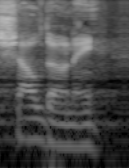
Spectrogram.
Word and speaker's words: Sheldoni: It is exactly as it's spelled. It's not. Good morning, I'm John Sheldoni, and handling the rebuttal of Paragon.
